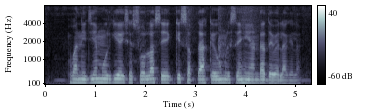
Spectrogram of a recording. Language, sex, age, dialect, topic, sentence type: Bhojpuri, male, <18, Southern / Standard, agriculture, statement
